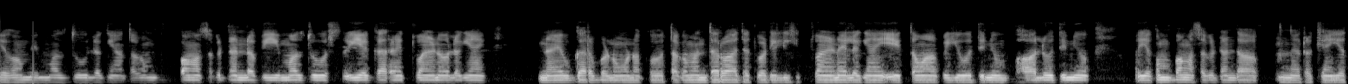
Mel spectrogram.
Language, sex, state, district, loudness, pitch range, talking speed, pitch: Garhwali, male, Uttarakhand, Uttarkashi, -18 LUFS, 100-105 Hz, 145 wpm, 105 Hz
